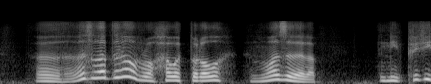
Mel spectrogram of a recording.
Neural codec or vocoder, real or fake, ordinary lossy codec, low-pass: codec, 16 kHz, 0.2 kbps, FocalCodec; fake; none; none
